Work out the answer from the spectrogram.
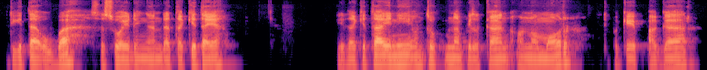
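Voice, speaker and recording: A man teaching programming in a screen-recorded tutorial, talking the viewer through each step in a relaxed way with frequent fillers. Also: fairly low pitch, normal speed. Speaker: programming instructor.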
